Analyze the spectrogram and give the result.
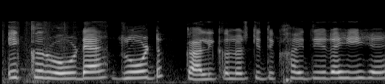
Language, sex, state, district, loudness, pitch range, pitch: Hindi, female, Maharashtra, Solapur, -22 LUFS, 270-295 Hz, 285 Hz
